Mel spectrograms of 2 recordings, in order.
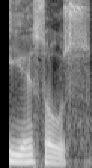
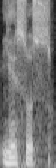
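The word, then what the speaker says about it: Ἰησοῦς: Di sini saya membacanya secara letterl Yesous. Tetapi sebenarnya di dalam gramatikal kita juga dapat menyebutkannya sebagai Yesus. Nah, Nestel Alan 28 dan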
